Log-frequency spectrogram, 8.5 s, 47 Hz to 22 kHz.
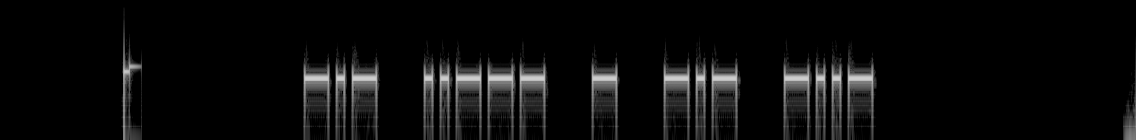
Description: Morse code, heard as a keyed tone, about 20 wpm, spaced as for 14 wpm, 700 Hz. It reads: K2TKX
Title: USA Call Signs - 2x Character Spacing - 20wpm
